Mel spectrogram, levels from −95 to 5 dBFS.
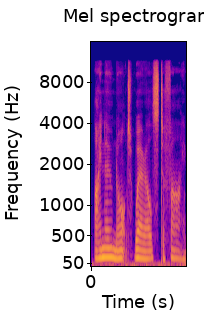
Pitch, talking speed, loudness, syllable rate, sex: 135 Hz, 220 wpm, -19 LUFS, 4.9 syllables/s, male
